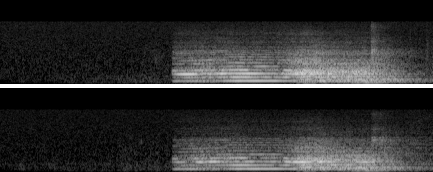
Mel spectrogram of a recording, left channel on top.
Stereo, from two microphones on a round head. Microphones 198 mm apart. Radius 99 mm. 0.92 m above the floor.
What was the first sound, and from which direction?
A squeak, 80° left.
